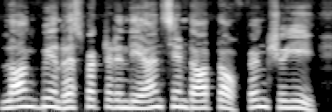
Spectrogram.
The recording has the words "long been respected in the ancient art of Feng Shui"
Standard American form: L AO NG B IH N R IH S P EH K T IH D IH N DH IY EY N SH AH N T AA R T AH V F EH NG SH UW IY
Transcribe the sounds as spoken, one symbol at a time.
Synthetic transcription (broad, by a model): L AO NG B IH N R IH S P EH K T IH D IH N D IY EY N S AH N T AA R T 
